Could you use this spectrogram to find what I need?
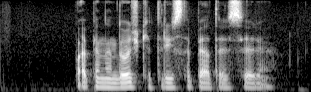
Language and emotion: Russian, neutral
